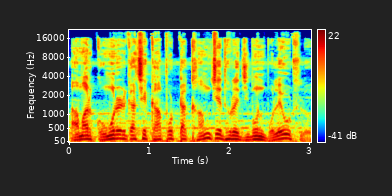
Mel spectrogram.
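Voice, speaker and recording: A man's voice: mid-range voice, animated, moderate pace, over music. A man narrating a scripted first-person horror story in a dramatic, suspenseful manner.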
